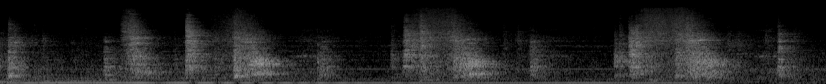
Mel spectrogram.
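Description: A man breathing hard while doing pull-ups, with a forceful rushing breath every second or two as he works through the reps.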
